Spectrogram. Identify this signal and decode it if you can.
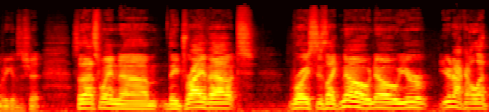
Speech in English. There is no code.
